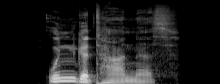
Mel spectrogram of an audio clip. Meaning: strong/mixed nominative/accusative neuter singular of ungetan
- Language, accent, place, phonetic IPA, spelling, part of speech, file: German, Germany, Berlin, [ˈʊnɡəˌtaːnəs], ungetanes, adjective, De-ungetanes.ogg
